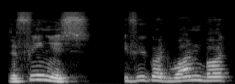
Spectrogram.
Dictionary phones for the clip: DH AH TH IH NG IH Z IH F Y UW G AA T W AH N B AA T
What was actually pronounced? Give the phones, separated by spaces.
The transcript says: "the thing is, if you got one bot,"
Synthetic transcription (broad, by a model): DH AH F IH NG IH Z IH F Y UW G AA T W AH N B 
